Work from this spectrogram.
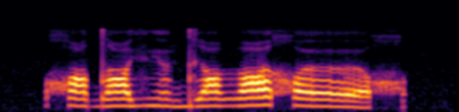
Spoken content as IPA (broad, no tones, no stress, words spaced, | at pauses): χɔdˤivʲœ̃ diə̯ðˤeχœːχ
